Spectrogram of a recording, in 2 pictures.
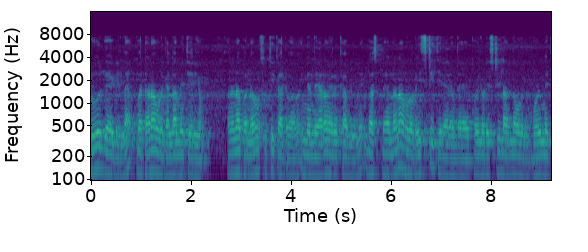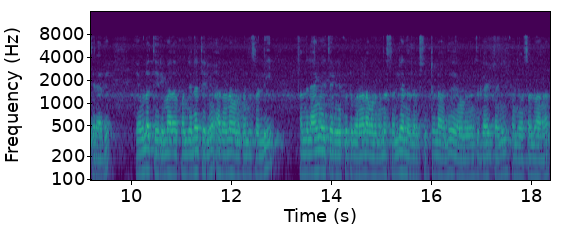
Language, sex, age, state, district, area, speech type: Tamil, male, 30-45, Tamil Nadu, Viluppuram, rural, spontaneous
